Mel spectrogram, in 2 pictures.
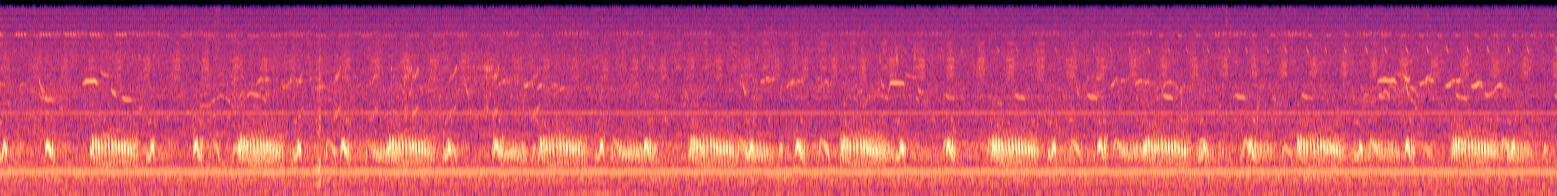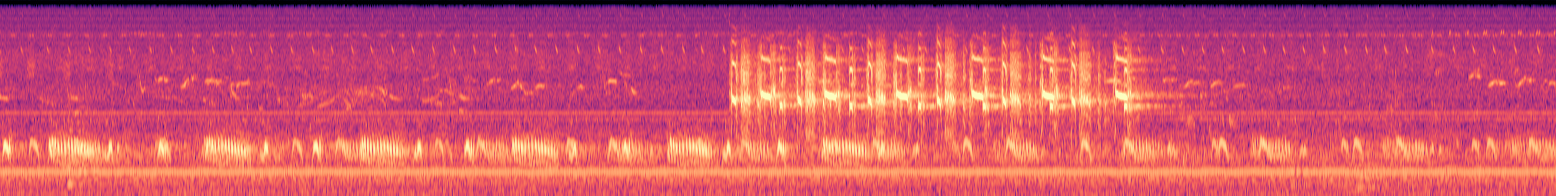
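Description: A frog calling over and over, about one and a half short croaks a second. Near the end a louder burst of rapid high-pitched notes from another animal lasts about four seconds.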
